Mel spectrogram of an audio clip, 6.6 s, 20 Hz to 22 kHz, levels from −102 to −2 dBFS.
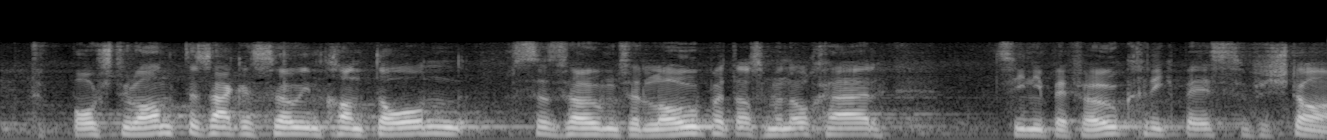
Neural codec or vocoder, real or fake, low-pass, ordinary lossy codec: none; real; 7.2 kHz; none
